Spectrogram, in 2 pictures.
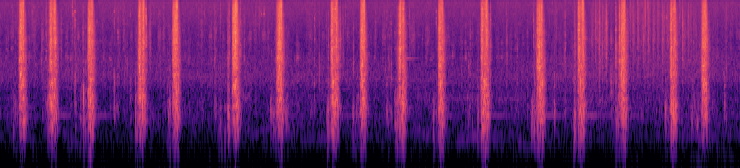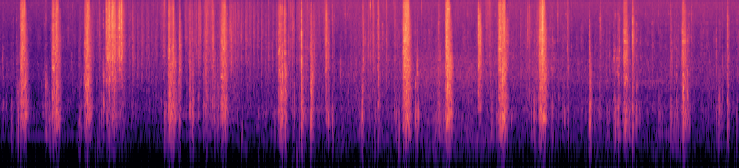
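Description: Cordless drill-driver driving screws through the rails' tie plates into plastic railroad ties, one short burst after another, about one to two a second.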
